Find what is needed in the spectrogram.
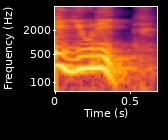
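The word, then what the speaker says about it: unique: यूनिक य से प्रारंभ हो रहा है, जो कि हमारा हिंदी का क्या है, कॉन्सोनेंट है, अर्थात व्यंजन है।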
